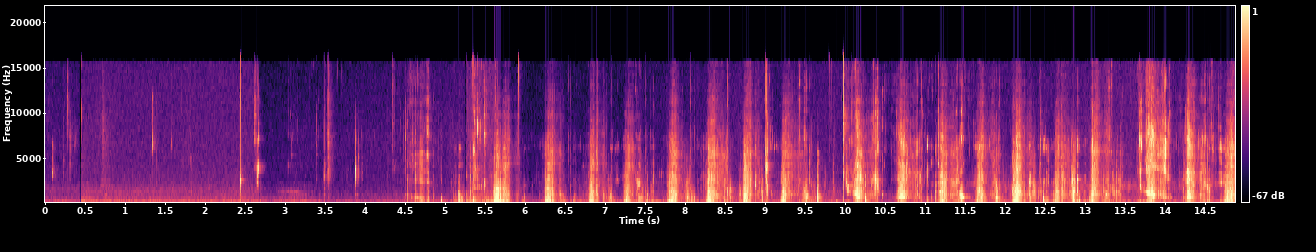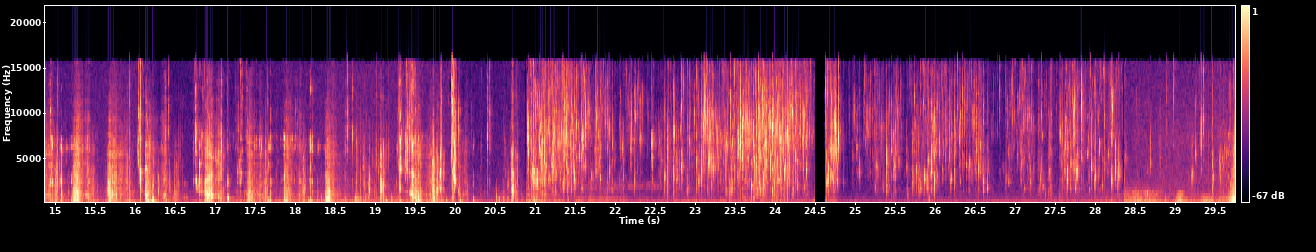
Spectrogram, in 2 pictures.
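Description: Close-miked eating sounds of a person biting and chewing spicy napa cabbage kimchi: irregular wet crunches and crackles, starting a few seconds in and going on densely.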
